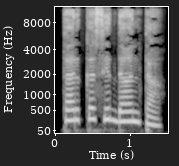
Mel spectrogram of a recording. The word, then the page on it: ದೃಕ್ಸಿದ್ಧಾಂತ: kannada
